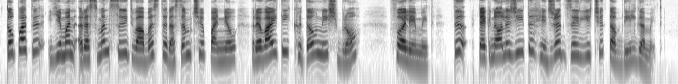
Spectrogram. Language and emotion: Kashmiri, neutral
